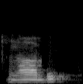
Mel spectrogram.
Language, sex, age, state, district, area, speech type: Manipuri, male, 30-45, Manipur, Kangpokpi, urban, conversation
